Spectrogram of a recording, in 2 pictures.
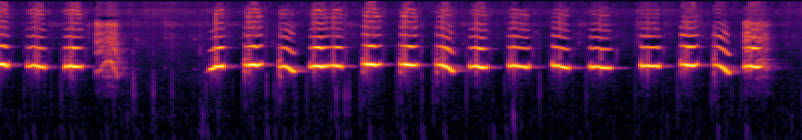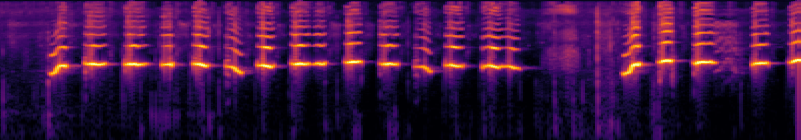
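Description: A cockatiel sings a run of bright, clear whistled notes, quickly repeated with short pauses between phrases.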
